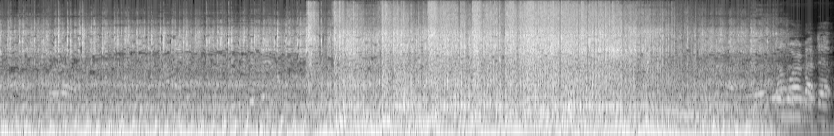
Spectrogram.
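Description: A truck engine with straight headers runs loud and rough, its exhaust manifolds popping, and surges in a rev partway through before cutting off at the end, with a voice talking over the engine.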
